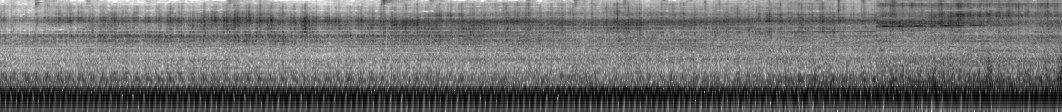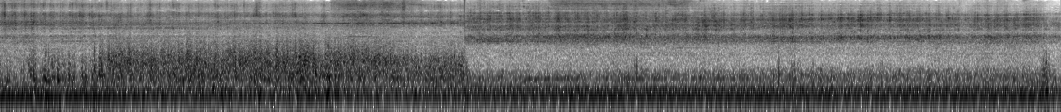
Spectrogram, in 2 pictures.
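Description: Diesel freight train running past, its locomotive's low rumble steady throughout. A louder rush of wheel and rail noise comes for about five seconds in the middle, and a higher steady tone joins after it.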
